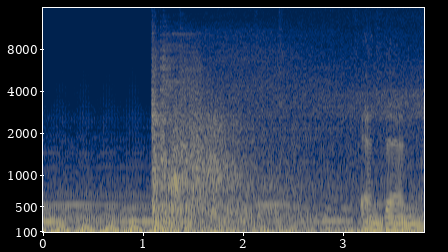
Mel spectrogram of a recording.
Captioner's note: hissing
